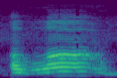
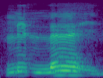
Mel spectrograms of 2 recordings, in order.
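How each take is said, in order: First: Allahu with a dark, heavy L and backed long "aa"; emphatic lam. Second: Lillahi with a light, clear L and fronted "ae"; non-emphatic lam. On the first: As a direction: say Allahu with a thick L. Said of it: "the lam is emphatic". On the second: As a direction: say lillahi with a thin L. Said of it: "here it's not emphatic". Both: Shown as a demonstration.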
